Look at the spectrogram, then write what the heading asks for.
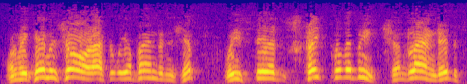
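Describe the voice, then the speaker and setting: A sea captain who stands his ground, earnest and formal in his seafaring speech. The voice sits high with a husky edge, in the manner of old-time radio drama. The recording is muffled and vintage. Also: moderate pace. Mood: earnest, defensive. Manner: formal nautical speech with "aye". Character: earnest, defensive sea captain with superstitious streak.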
